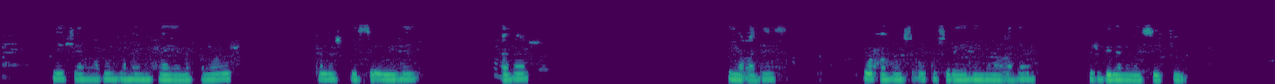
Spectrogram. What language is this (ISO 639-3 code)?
som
